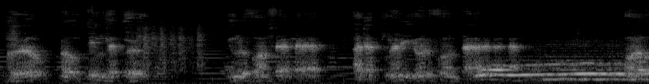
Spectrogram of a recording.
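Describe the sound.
A voice imitates a big dog, with a few short barking yelps followed by a long, drawn-out howl that rises and holds near the end, fairly loud.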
